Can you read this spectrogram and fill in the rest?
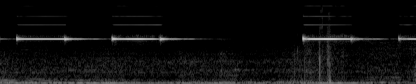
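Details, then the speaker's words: Smoke detector on adapter power, alarming by itself on dense test smoke after ignoring light smoke; paired high shrill chirps repeating with pauses in a quiet room, working properly. "Şimdi arkadaşlar işlem başarılı işlem başarılı şöyle sinyal veriyor ve şu kadar bir Dumandan yani bu kadar bir dumanla test dumanı yaptık arkadaşlar ötüyor kendi kendine öttü"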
